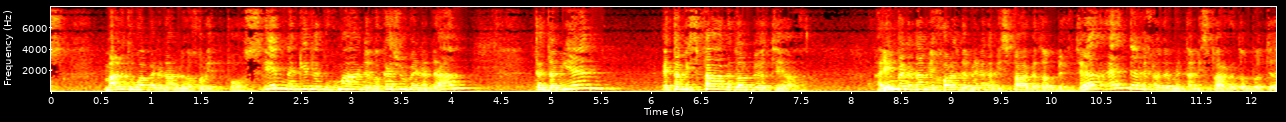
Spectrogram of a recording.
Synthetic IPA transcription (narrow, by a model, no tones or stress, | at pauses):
maled̪uɡmabe̞nad̪amlo̞jaχo̞litpo̞simnaɡid̪le̞d̪uɡmane̞vake̞ʃmibe̞nadam | te̞d̪amje̞n | ethamispaʁhaɡado̞lbe̞jo̞te̞ʁ | haimbe̞nadamjaχo̞led̪amje̞net̪amispaʁaɡado̞lbe̞jo̞t̪e̞ʁe̞nd̪e̞ʁeχle̞d̪amjenet̪amispaʁhaɡado̞lbejo̞t̪eʁ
